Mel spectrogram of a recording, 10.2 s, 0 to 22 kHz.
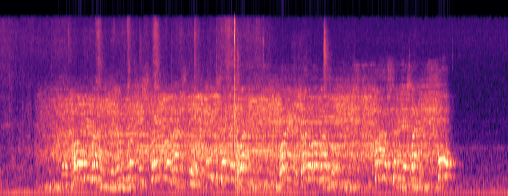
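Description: Audio of a 1990s TV basketball broadcast played over the room's loudspeakers: a commentator talking over arena crowd noise, thin and muffled, cutting off abruptly about nine seconds in.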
